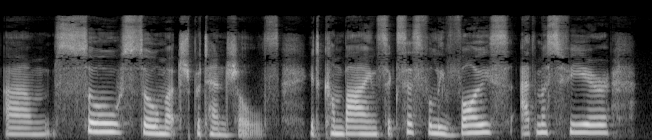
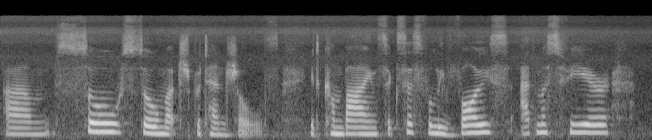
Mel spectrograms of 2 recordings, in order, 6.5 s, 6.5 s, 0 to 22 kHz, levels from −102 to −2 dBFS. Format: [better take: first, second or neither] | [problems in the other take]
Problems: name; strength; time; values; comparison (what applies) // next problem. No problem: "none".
first | hiss; noticeable; throughout; 20 dB below the speech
